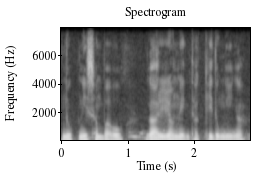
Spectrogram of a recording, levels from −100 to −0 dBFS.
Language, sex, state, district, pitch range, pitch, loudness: Garo, male, Meghalaya, South Garo Hills, 105-115 Hz, 110 Hz, -18 LUFS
